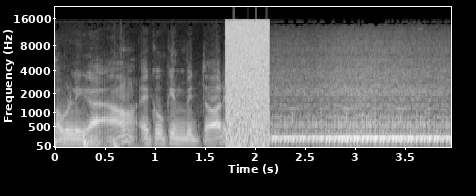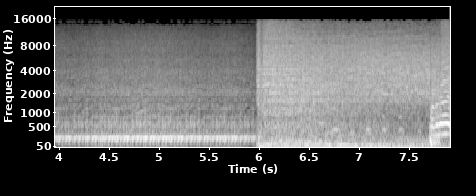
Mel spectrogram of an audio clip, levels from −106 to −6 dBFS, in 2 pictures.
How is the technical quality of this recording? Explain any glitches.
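The recording has one clear glitch, a burst of harsh noise from 1.71 to 2.14 s. It comes from samples built from the wrong bytes: for that stretch the reader assembled each sample from mismatched bytes, so the rapidly fluctuating low-order bits landed in the most significant positions. The result is loud, harsh broadband noise. A spectrogram shows a flat wall of energy across all frequencies, and the waveform jumps to dense hash.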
